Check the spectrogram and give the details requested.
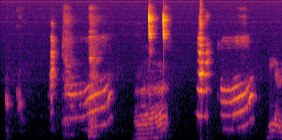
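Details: Talking Indian parrot imitating human words indoors: rapid string of raspy, speech-like syllables with bright clicks and sliding harmonic tones, delivered in short bursts with brief pauses.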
